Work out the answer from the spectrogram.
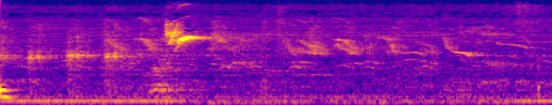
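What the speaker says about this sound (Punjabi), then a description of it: "ਕਿਤੇ ਚਿੜੀਆਂ ਦੀ ਚੀਂਚ" Sparrows chirp in short, scattered bursts at a distance, faint above a low steady hum of outdoor background noise.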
